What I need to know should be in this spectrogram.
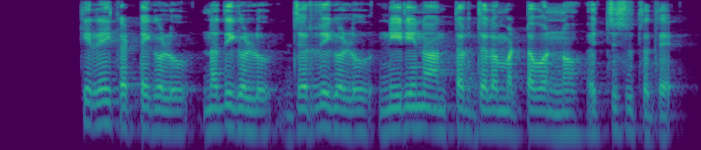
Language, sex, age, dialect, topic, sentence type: Kannada, male, 18-24, Mysore Kannada, agriculture, statement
